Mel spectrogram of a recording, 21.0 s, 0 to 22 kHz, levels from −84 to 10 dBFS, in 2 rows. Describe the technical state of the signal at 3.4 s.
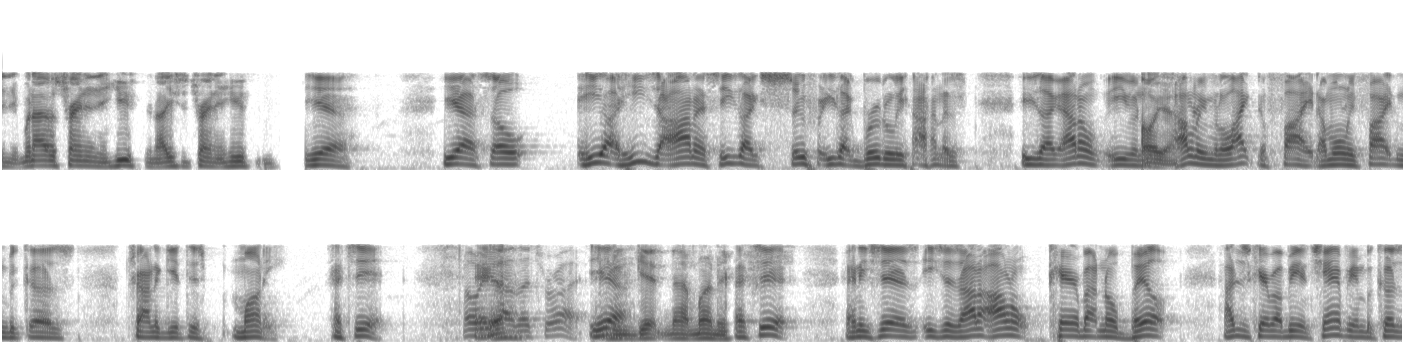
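At 3.4 s the speech is intact, carried cleanly through its G.711 telephone coding with nothing beyond that path's usual band limit and faint quantisation noise to be heard.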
